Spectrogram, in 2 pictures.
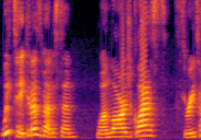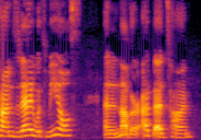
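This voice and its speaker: A woman's voice: sits high, moderate pace, vocal fry, bright, forceful tone, voice pushed up, exaggerated voice. A woman voicing an earnest, easily enraptured male badger in a children's storybook, given to exclamations. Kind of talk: children's storybook character reading.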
